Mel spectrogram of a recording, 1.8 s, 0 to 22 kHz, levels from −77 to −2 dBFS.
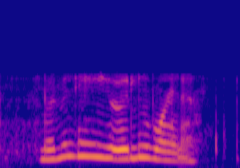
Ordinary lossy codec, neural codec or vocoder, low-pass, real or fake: none; codec, 16 kHz, 4 kbps, X-Codec, HuBERT features, trained on balanced general audio; 3.6 kHz; fake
